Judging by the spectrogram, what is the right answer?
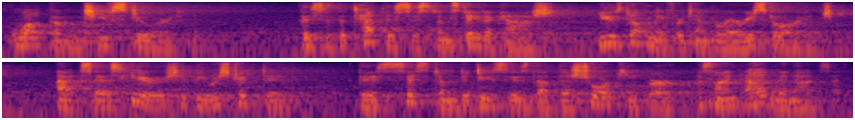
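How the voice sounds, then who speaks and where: A cold machine intelligence with a low female voice. It issues formal, procedural statements without feeling, like a video game system guardian, ringing through a long reverb over loud noise. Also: expressive, normal speed. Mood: impassive. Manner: formal, clipped, procedural announcements. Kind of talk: scripted video game voice acting. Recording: echoey reverberant hall, loud background noise.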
